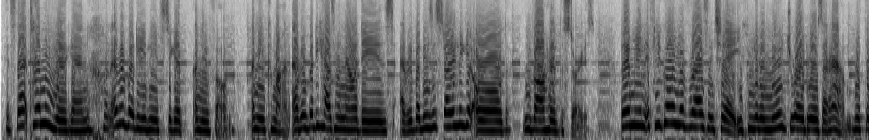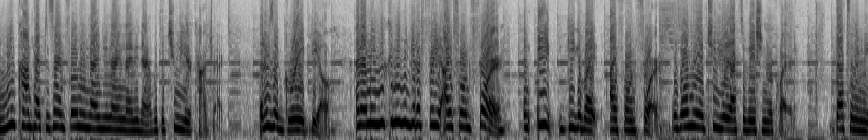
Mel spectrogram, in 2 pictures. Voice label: radio promo; verizon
